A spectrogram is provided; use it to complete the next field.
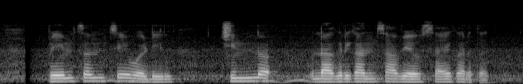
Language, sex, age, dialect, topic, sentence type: Marathi, male, 18-24, Standard Marathi, agriculture, statement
